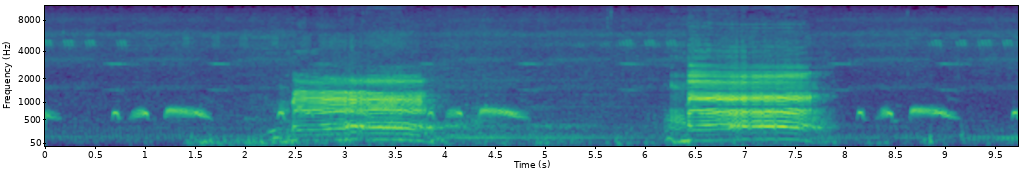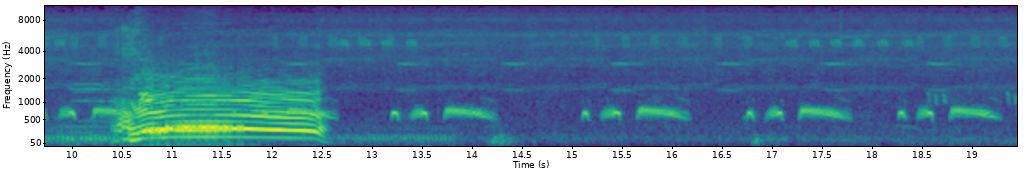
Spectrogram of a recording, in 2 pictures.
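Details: Grazing tame cattle in a green countryside field give three strong bellowing moos spaced a few seconds apart, the last the loudest and longest. Between them, doves coo in short, evenly repeated phrases.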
